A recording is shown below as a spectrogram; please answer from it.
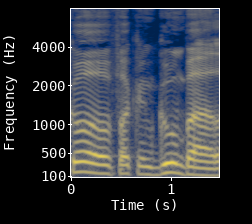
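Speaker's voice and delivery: stretched-out Long Island goomba voice; Long Island Italian accent. Acted. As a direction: put on a loud Italian-American accent. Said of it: "kind of the same accent almost".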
